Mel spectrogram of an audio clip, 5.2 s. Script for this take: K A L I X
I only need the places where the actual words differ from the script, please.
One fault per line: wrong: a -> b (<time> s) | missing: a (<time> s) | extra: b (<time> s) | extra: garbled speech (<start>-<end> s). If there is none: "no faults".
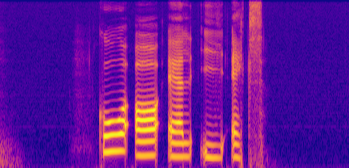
no faults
